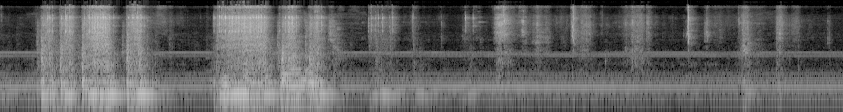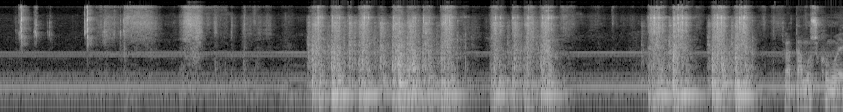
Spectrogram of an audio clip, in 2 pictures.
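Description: Sewing machine backstitching a zipper pocket on a purse, in short clattering bursts separated by pauses, near and moderately loud, with a low steady hum between the runs.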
